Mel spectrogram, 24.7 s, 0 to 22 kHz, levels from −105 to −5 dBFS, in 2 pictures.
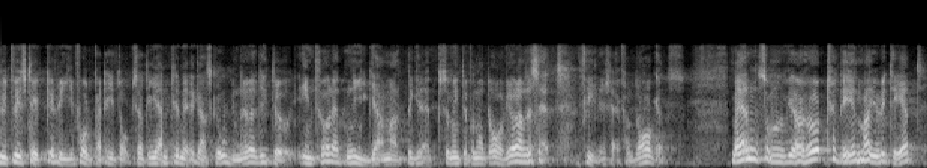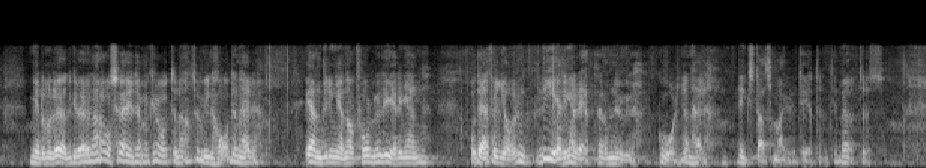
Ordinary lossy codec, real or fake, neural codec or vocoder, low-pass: none; fake; codec, 16 kHz, 4 kbps, FreqCodec, smaller model; 7.2 kHz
